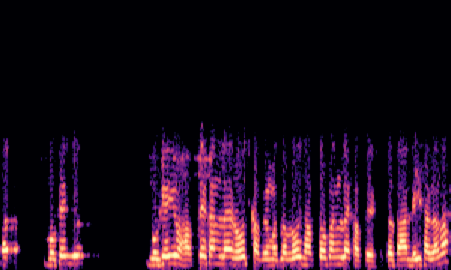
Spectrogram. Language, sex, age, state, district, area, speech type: Sindhi, male, 18-30, Rajasthan, Ajmer, urban, conversation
